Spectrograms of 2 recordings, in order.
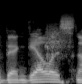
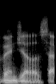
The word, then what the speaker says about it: Vangelis: Directed this movie, and the music is by Vangelis, not Vangelis. I always say it wrong.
